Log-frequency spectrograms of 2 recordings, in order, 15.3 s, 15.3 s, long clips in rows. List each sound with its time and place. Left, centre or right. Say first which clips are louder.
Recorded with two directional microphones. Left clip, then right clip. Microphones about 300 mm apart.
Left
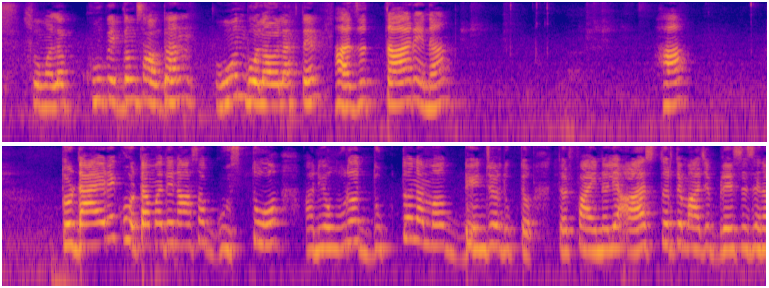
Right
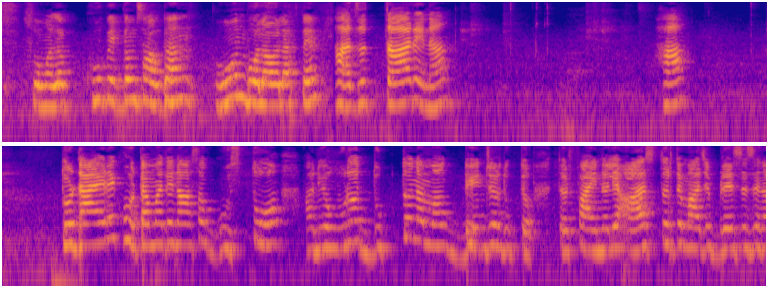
0.0 s a woman's voice: right 2 dB; centre
3.3 s a woman's voice: left 1 dB; left
6.6 s a woman's voice: left 3 dB; left
8.2 s a woman's voice: left 1 dB; left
